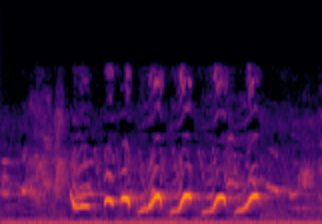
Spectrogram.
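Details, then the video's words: Oriental magpie-robin singing gacor from a cage, kept as a master for fighting birds: six evenly spaced, hooked, rising whistles over a low humming background. "MASTERAN KACER GACOR || Kacer gacor tes mental burung lain agar fighter"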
